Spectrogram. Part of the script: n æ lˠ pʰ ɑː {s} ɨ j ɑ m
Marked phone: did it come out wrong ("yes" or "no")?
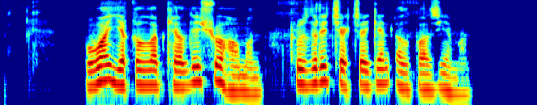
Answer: yes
